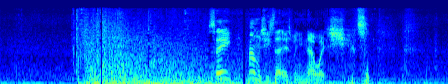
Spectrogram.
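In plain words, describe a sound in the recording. A loud explosion booms and rumbles in a large echoing hall.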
